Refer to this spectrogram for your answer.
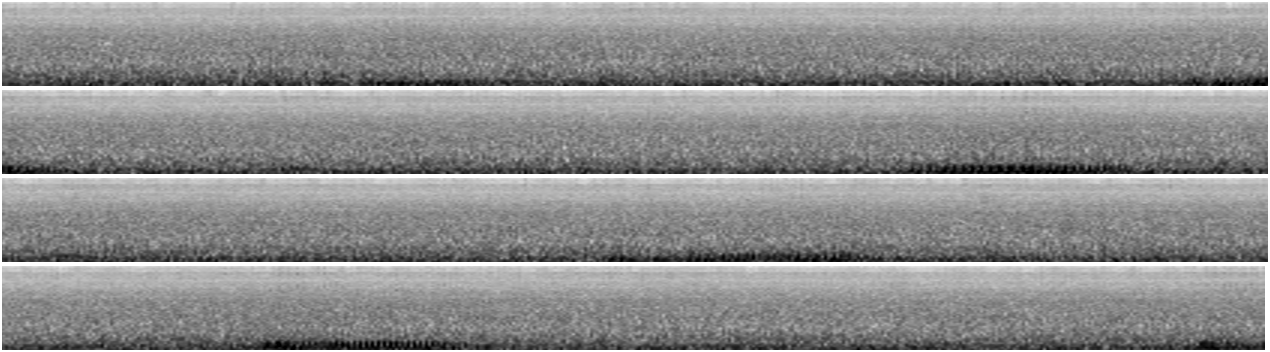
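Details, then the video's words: Sleeping corgi snoring: low, rasping, throaty snores about every three seconds, four clear ones and a fainter earlier one, over a steady low background hum. "Snoring Corgi"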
